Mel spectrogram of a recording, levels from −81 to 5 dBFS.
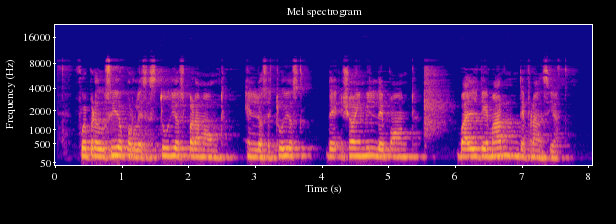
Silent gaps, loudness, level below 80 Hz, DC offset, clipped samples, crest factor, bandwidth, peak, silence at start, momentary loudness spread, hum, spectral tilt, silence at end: none; -16 LUFS; -58 dBFS; under 0.1%; under 0.1%; 16 dB; 9.4 kHz; -2 dBFS; 0.35 s; 14 LU; none; -5 dB/octave; 0.35 s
